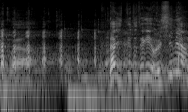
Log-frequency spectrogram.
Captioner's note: laughing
